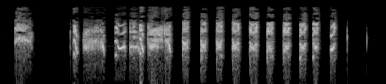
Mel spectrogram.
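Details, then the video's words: Swiftlet call played to attract swiftlets: a few longer rasping bursts, then a steady train of short, high, buzzy chirps about four per second, ending with two faint isolated notes. "Panggil burung walet suara"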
